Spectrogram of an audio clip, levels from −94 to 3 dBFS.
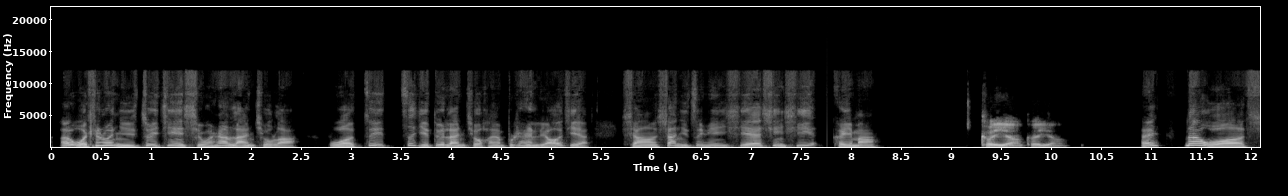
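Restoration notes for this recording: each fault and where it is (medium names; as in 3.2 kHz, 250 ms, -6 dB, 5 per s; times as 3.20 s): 7.76 s: pop -41 dBFS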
